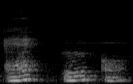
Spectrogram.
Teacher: Vokal madya dibentuk dengan menempatkan posisi lidah di tengah mulut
